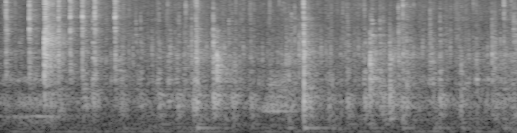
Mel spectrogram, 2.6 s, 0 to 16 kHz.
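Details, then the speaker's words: Planet X road bike with Shimano 8000/6800 groupset, workshop service: rear upshift hangs; one click does nothing, then after a second it jumps two gears. Freewheel ticks and chain clatter as it tries to move. Delayed rear upshift from a gummed shift cable. "right so I've I've gone up a gear there and it hasn't moved and we got I've gone up two gears and it's now it's finally jumped up two gears"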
